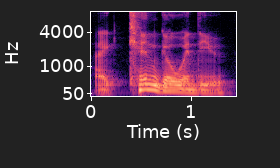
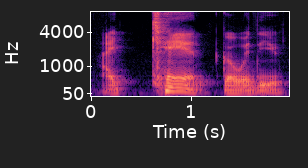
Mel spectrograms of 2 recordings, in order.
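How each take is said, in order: First: "I can go with you" with weak schwa "can"; "can" unstressed and short; reduced can. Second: "I can't go with you" with "can't" said full as "kænt", lower and quieter. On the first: Teacher contrasting can and can't for students, relaxed. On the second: Teacher contrasting can and can't for students, lower. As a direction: stress the full vowel in "can't". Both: Shown as a demonstration.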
